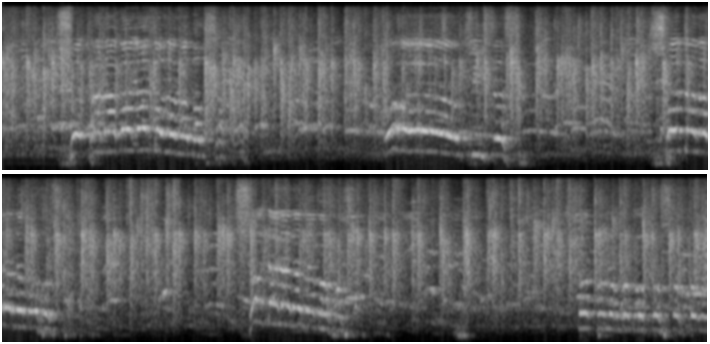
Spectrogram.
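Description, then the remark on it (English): An audience claps hands in a steady rhythm during worship, the claps sharp, while voices sing loudly over them. “Oh, let's clap our hands and worship Him today.”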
